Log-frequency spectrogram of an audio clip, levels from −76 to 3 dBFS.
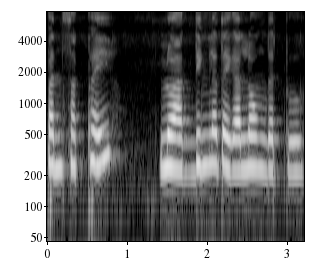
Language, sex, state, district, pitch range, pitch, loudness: Wancho, female, Arunachal Pradesh, Longding, 225-255 Hz, 240 Hz, -16 LUFS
